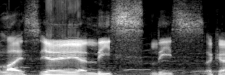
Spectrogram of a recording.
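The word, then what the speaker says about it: Lyse: stor blood right Lisa what's that called lice leas leas lice what's her name she's either to me lice yeah le le le le not lice yeah yeah yeah leas lease okay nabuo spelled Le pronounced leas yeah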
